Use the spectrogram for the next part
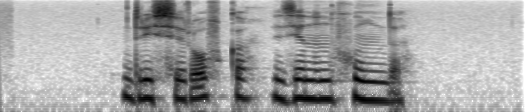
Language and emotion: Russian, neutral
